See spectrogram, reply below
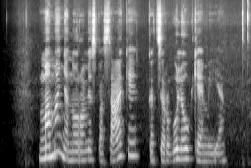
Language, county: Lithuanian, Utena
